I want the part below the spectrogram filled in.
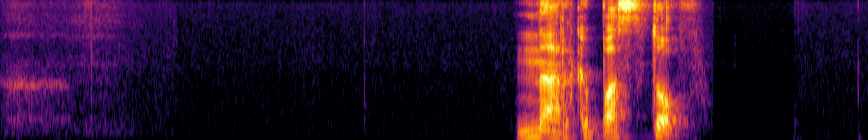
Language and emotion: Russian, angry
